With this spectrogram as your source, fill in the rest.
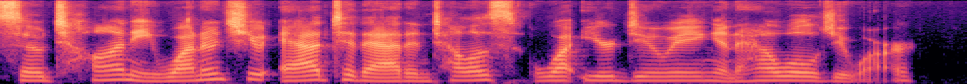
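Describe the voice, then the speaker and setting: A woman with a plain, everyday voice talks at a fairly low pitch and a moderate pace, her intonation fairly even. The recording is very clean, with a silent background. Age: 60s. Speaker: podcast host and retirement coach. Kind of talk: interview. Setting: live stream.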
